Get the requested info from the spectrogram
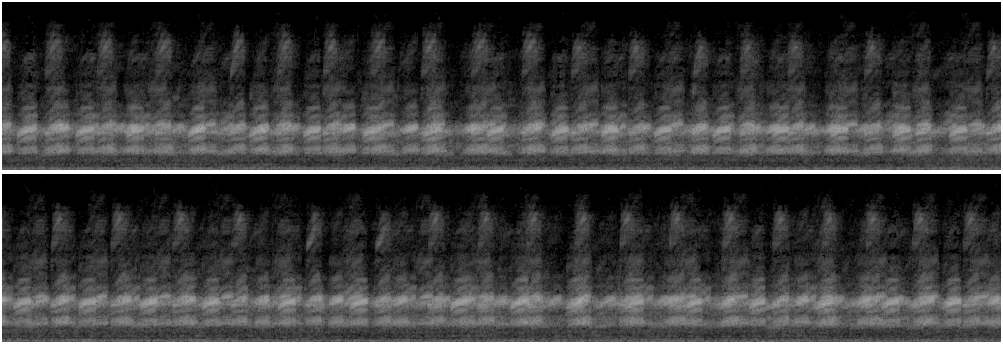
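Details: Paddy-field frogs on a summer night, many calling together. Grating croaks pulse quickly and steadily through the whole stretch with no pauses, a thick, even chorus that barely changes in loudness.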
